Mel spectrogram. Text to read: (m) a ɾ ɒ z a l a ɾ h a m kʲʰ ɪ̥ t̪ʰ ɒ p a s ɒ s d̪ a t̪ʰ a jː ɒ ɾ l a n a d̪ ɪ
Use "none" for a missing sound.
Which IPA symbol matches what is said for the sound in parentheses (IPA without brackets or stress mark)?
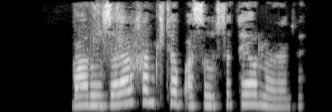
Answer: m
